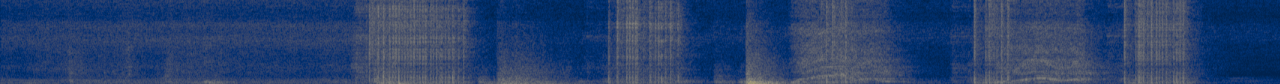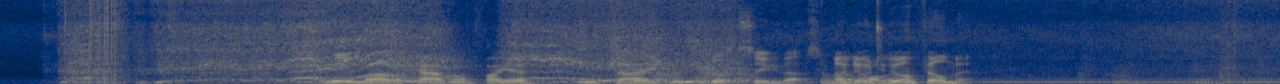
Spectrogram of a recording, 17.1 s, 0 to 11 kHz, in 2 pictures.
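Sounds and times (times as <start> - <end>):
clattering mechanical noise: 2.3 - 8.1, 8.8 - 13.8.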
